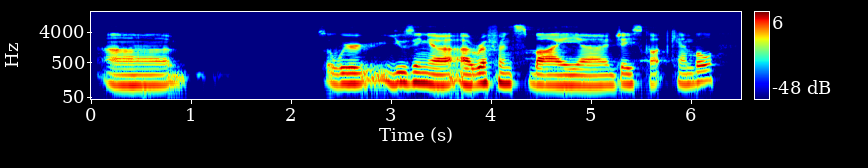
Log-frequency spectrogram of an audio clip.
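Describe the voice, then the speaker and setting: Slowly and in a flat monotone, a man at a medium pitch speaks with a French accent. He leaves long, frequent pauses. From France. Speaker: 3D artist. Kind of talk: tutorial. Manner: halting, many fillers.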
